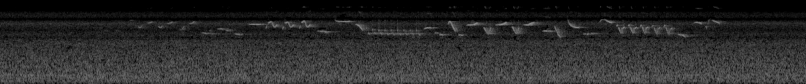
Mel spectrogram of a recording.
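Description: Steady rush of a waterfall. From about a second and a half in to near the end, a small songbird sings a quick, varied run of high chirps and trills over it.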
